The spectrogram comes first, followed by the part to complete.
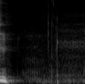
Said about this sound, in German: jetzt knurrt mein Magen.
